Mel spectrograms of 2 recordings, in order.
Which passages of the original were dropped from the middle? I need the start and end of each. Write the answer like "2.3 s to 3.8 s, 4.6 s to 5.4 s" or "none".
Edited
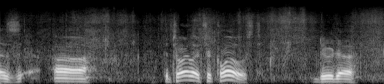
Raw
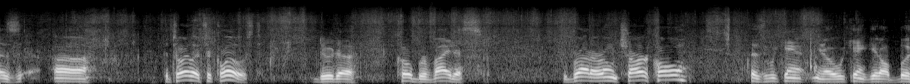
none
